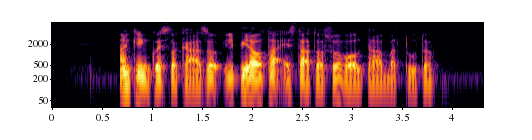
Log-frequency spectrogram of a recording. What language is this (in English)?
Italian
